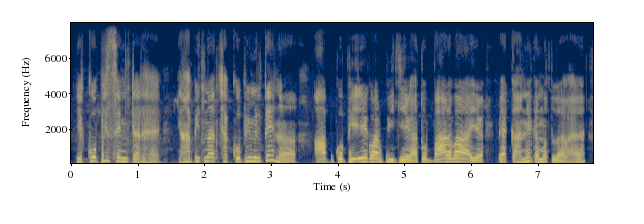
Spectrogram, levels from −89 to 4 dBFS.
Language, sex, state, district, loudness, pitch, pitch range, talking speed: Hindi, male, Bihar, Saharsa, -15 LUFS, 175 Hz, 150-200 Hz, 200 wpm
